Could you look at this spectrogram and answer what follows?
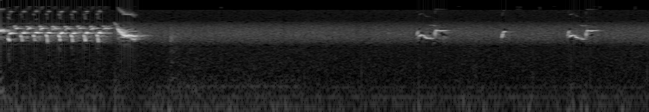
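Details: European goldfinch in old Sebtaoui song style: a rapid, evenly repeated trill of about ten notes ending in a sharp slurred whistle, then silence with hiss broken by three short, twisting call notes.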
